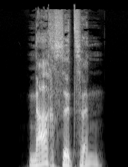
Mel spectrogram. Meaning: to be in detention
- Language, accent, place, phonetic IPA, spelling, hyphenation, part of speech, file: German, Germany, Berlin, [ˈnaːχˌzɪt͡sn̩], nachsitzen, nach‧sit‧zen, verb, De-nachsitzen.ogg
